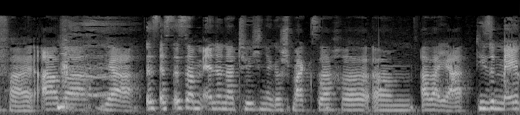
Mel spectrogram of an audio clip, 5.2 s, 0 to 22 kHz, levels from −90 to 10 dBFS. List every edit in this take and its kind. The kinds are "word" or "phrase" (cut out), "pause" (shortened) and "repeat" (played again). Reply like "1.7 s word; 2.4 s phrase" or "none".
1.6 s word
